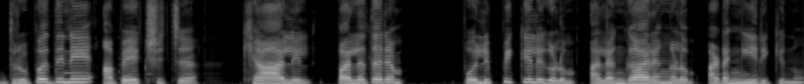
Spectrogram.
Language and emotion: Malayalam, neutral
